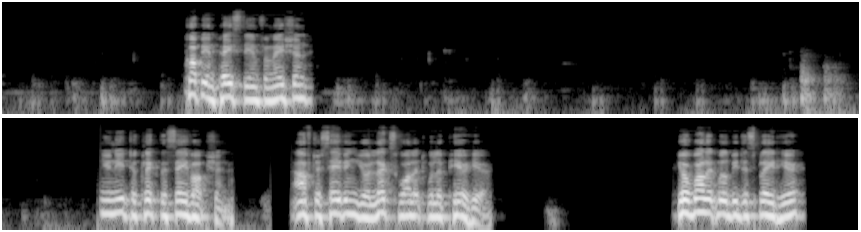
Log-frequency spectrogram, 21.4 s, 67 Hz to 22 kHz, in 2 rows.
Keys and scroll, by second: 1.2 ctrl+v, 4.2 ctrl+c, 9.7 ctrl+v.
